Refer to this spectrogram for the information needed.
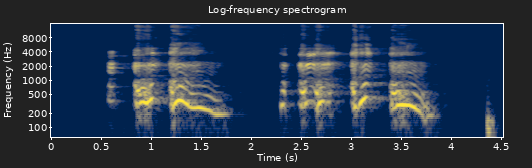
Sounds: Throat clearing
